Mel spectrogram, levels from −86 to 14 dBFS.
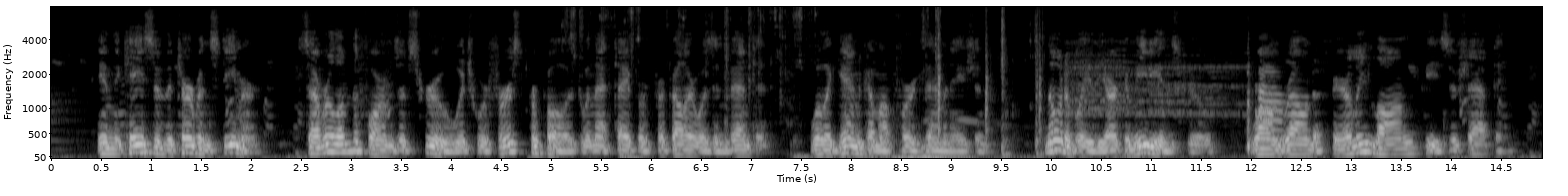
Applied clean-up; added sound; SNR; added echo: classical method WPE with log-MMSE.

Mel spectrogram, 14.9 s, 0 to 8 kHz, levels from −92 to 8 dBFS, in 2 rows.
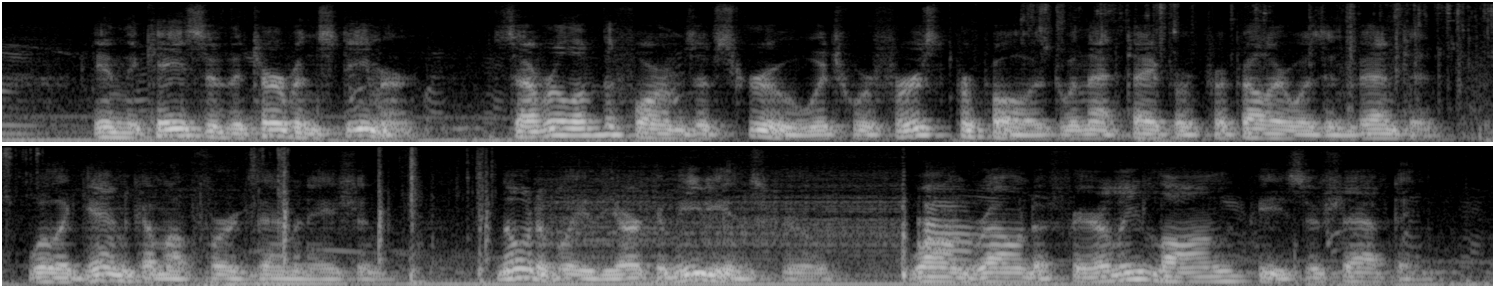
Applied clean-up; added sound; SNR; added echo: none; Motor vehicle (road); 15 dB; reverberation time 0.4 s.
